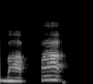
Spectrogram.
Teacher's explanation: yang ada bunyi glotalnya ada pada bapak pada akhir ya glotal pada posisi pada posisi final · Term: glotal stop, glottal stop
